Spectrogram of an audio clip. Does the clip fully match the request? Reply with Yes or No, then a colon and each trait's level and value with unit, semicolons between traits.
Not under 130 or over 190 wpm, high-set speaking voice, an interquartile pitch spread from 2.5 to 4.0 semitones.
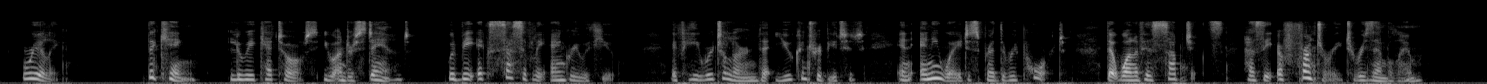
No: average, 155 wpm; high, 210 Hz; average, 4.4 semitones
